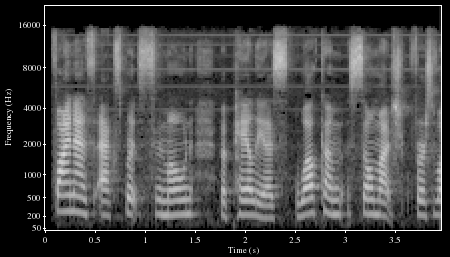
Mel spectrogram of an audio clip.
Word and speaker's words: Simeon Papailias: I just want to make sure I'm pronouncing your name correctly. It's Simeon Papailias. Thank you, and it's a pleasure having you. Simeon Papailias.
